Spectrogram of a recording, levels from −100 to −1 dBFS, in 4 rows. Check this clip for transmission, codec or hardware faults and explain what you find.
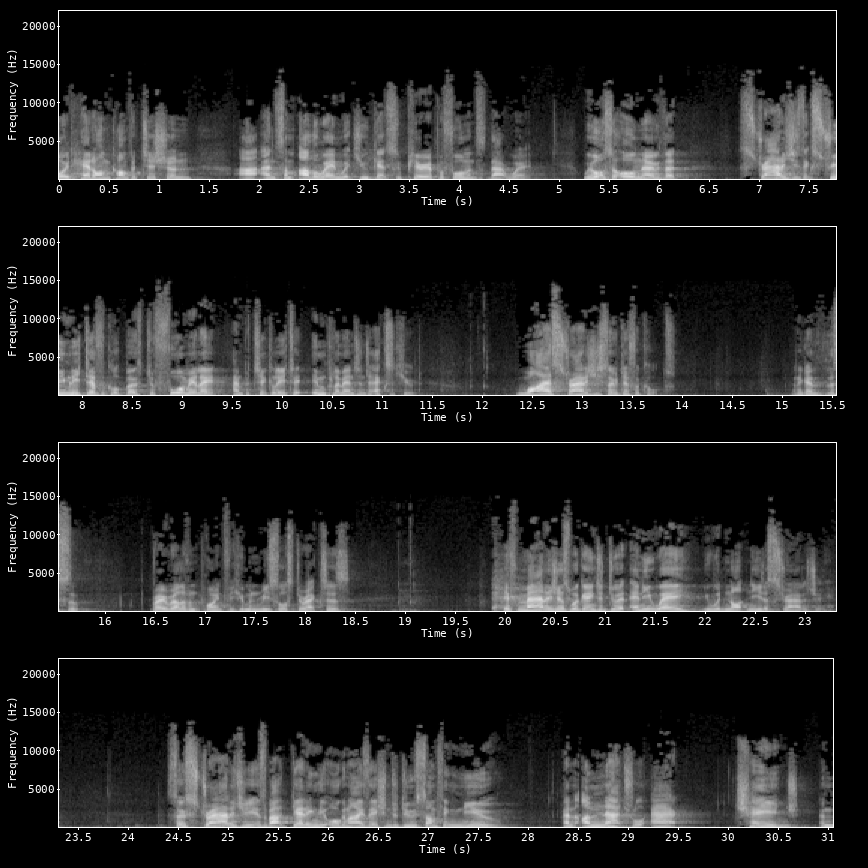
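No transmission, codec or hardware faults are detectable anywhere in the audio.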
